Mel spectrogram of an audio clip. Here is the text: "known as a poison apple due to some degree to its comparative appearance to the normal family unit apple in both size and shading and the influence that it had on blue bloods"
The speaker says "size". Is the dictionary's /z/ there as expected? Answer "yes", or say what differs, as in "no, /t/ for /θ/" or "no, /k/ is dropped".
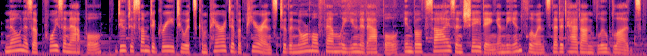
yes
